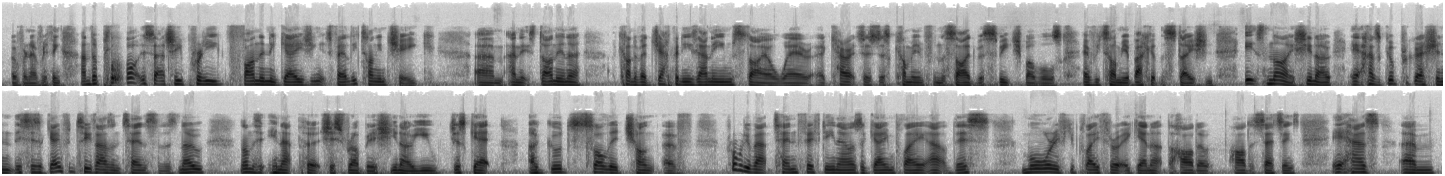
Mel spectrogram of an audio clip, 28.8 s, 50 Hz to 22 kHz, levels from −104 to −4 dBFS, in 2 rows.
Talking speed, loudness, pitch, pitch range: 215 wpm, -19 LUFS, 130 Hz, 115-145 Hz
